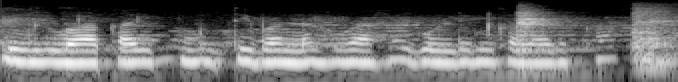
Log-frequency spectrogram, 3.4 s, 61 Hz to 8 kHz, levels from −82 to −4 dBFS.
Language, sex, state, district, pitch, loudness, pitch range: Hindi, female, Bihar, Darbhanga, 205 Hz, -17 LUFS, 195-210 Hz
